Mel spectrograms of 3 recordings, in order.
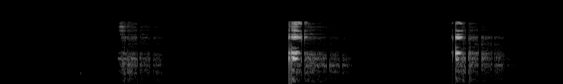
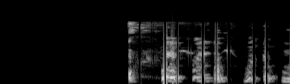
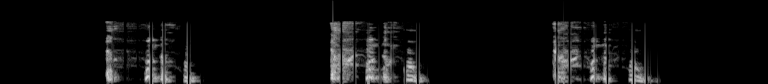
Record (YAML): exhalation_length: 5.6 s
exhalation_amplitude: 17906
exhalation_signal_mean_std_ratio: 0.17
cough_length: 2.9 s
cough_amplitude: 26243
cough_signal_mean_std_ratio: 0.34
three_cough_length: 7.7 s
three_cough_amplitude: 31498
three_cough_signal_mean_std_ratio: 0.31
survey_phase: beta (2021-08-13 to 2022-03-07)
age: 45-64
gender: Male
wearing_mask: 'No'
symptom_cough_any: true
symptom_runny_or_blocked_nose: true
symptom_fatigue: true
smoker_status: Never smoked
respiratory_condition_asthma: false
respiratory_condition_other: false
recruitment_source: Test and Trace
submission_delay: 2 days
covid_test_result: Positive
covid_test_method: LFT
